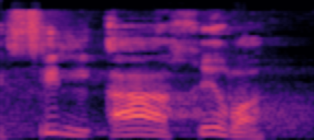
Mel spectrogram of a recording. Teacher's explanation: خا کو پور پڑھیں گے کیونکہ حروف مستعلیہ میں سے را بھی پور پڑھی جائے گی، کیوں؟ اس لیے کہ را · را بھی پور پڑھی جائے گی، کیوں؟ اس لیے کہ را کے اوپر زبر ہے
